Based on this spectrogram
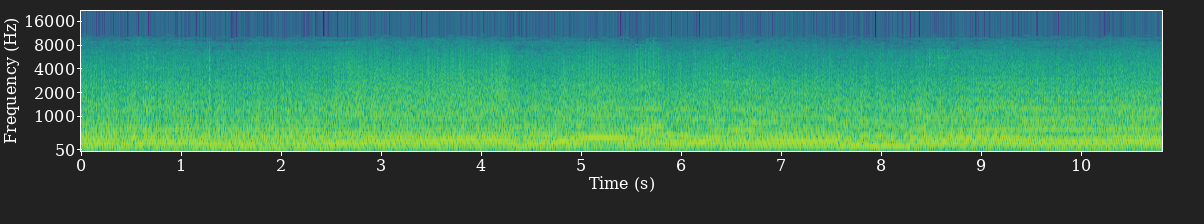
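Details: Yamaha YZ450 single in a supermono race bike on track, ragged stumbling beats breaking up the exhaust note under load. Constant misfire, worse after a couple of laps; carb, fuel tank, filter, breathers, ignition, coil, generator changed, cause not found.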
